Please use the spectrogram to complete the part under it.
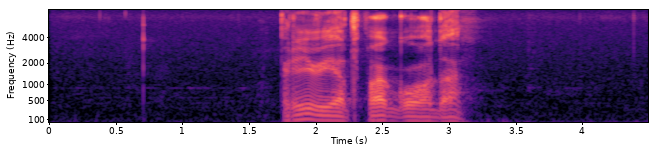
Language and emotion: Russian, neutral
